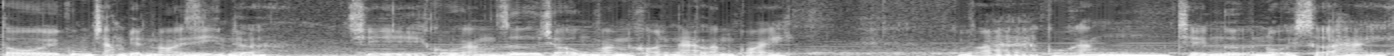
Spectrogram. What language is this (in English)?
Vietnamese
